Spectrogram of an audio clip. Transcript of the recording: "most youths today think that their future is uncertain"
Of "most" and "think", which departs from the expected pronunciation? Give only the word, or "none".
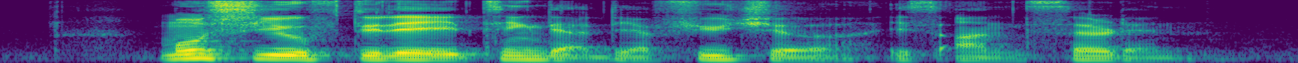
think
